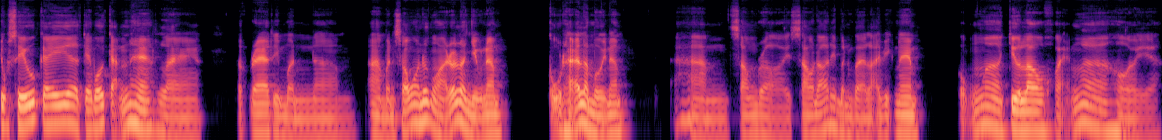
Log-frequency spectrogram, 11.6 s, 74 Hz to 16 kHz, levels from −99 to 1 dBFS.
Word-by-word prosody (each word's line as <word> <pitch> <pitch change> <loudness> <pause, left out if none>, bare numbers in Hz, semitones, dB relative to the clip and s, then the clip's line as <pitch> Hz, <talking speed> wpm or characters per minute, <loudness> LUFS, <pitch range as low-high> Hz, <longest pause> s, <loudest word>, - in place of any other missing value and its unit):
chút 130 -1 +1
xíu 135 +4 +6
cái 140 +1 +4 0.2
cái 120 - +1
bối 125 +3 +4
cảnh 125 - -1
ha 125 -6 +3
là 90 -3 -4 0.4
thật - - -12
ra 100 0 +3
thì 95 - -1
mình, 85 -2 -5
à, 85 0 -7 0.3
à, 95 -2 -3
mình 90 0 -3
sống 90 - +1
ở 145 - +2
nước 160 +1 +5
ngoài 120 - 0
rất - - +6
là - - +6
nhiều 95 -6 +1
năm, 100 +1 +2 0.5
cụ - - -1
thể - - +5
là - - +6
10 95 -4 +1
năm, 100 0 0 0.5
à, 130 - -6 0.2
xong 95 +1 -5
rồi 85 -2 -7
sau 95 +2 -4
đó 100 +5 -3
thì 130 - -4
mình 95 -4 -5
về 90 -1 -3
lại 90 +1 -5
Việt 95 +2 -7
Nam 100 -1 +2 0.4
cũng, 120 +5 -5
ơ, 125 -5 +1
chưa 120 - +7
lâu, 110 -1 +5
khoảng, 125 +4 -5
ờ, 130 -7 -1
hồi 85 -5 -5
100 Hz, 235 wpm, -23 LUFS, 90-125 Hz, 0.5 s, chưa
